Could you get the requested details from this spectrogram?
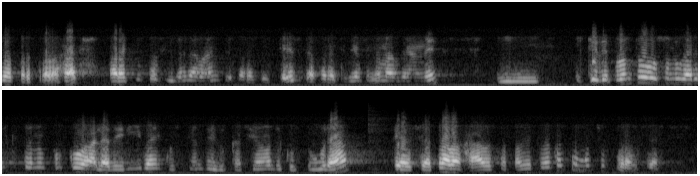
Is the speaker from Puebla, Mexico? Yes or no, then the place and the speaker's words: yes; Puebla, Mexico; also born or lived in Mexico City; Yo soy poblano, pero bueno, viví mucho tiempo en el oriente de la ciudad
